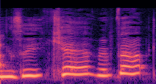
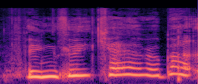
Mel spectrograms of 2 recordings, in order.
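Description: First: Put-on playful British accent, higher. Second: Put-on lighter British accent take, a bit higher; British accent again. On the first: Co-host opens the show in a put-on British accent. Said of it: "most famous British accent". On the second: Co-host repeats the title in a British accent on request. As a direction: give the British accent one more time. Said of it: "Give me the accent one more time".

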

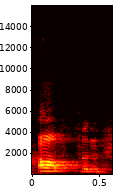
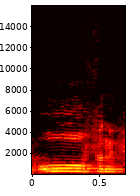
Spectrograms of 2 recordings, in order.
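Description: First: Short open O in "offen"; quick first vowel in "offen"; correct short vowel. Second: Long closed O in "offen", like "Ofen"; students' wrong vowel. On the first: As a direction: model "offen" with a brief O. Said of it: "Em vez de falar offen". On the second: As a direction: drag the first vowel of "offen". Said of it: "elas falam offen". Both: Shown as a demonstration.

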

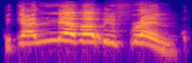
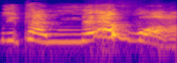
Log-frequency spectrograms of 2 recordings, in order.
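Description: First: Put-on loud, high, terrible Caribbean accent. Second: Slow, loud, high mock Caribbean; drawn-out hammy Caribbean line; Caribbean accent. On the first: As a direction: belt it in a bad Caribbean voice. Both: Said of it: "That was a terrible Caribbean accent".

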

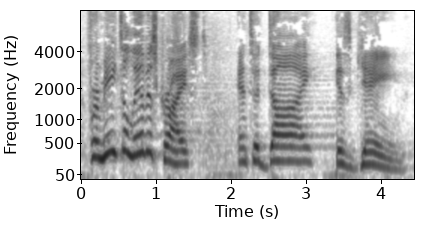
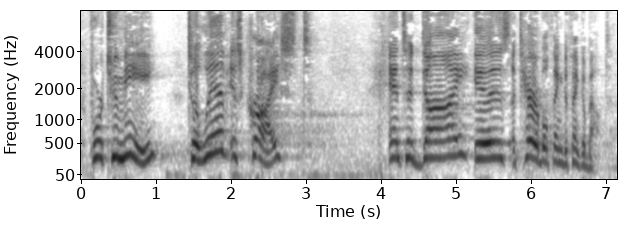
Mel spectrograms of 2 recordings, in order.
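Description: First: Slow, weighty stress on gain; true reading. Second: Slow, mock-solemn misreading of the verse; mock misquote. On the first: Preacher gives the true verse to the congregation, slow and weighty. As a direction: land the real verse slowly. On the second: Preacher misquotes Paul to the congregation, mock-solemn. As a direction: misquote it slowly and sweetly. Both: Shown as a demonstration. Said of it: "That's not what he says".

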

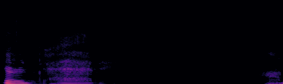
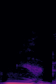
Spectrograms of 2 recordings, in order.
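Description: First: Hushed voice of the Lord. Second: Said in the usual way. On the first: Retold or imitated. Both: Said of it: "And the Lord says".

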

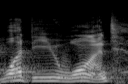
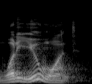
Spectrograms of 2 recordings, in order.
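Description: First: Slow, put-upon exasperated ask; exasperated What do you want, drawn out. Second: Said in the usual way. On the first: Shown as a demonstration. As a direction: sigh it out as if pestered. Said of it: "an exasperated". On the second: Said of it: "This is classic Jesus".

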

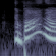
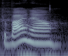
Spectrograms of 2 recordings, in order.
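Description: First: Put-on high, lilting transatlantic accent goodbye; old Hollywood transatlantic accent sign-off. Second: Said in the usual way. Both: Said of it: "Transatlantic accent".

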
